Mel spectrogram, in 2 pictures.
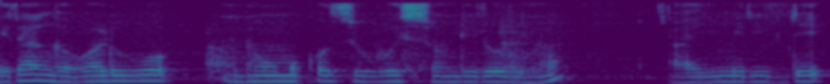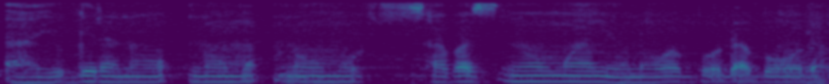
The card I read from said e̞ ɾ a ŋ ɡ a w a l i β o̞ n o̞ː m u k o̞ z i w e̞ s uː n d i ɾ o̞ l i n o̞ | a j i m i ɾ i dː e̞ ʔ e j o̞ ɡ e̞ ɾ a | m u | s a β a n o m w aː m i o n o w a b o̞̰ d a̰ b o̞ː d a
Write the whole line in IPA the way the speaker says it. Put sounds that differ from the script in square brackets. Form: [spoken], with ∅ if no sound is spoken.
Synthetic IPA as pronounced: e̞ ɾ a ŋ ɡ a w a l i [w] o̞ n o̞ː m u k o̞ z i w e̞ s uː n d i ɾ o̞ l i n o̞ | a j i m i ɾ i dː e̞ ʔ [a] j o̞ ɡ e̞ ɾ a | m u | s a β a n o m w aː m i o n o w a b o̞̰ d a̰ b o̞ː d a

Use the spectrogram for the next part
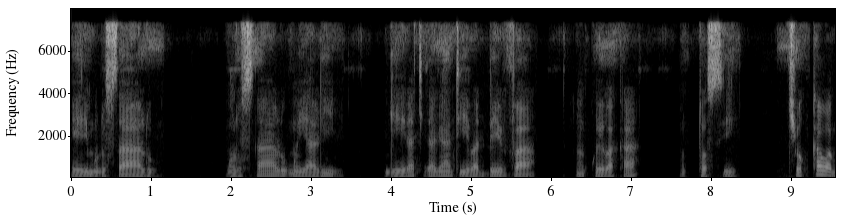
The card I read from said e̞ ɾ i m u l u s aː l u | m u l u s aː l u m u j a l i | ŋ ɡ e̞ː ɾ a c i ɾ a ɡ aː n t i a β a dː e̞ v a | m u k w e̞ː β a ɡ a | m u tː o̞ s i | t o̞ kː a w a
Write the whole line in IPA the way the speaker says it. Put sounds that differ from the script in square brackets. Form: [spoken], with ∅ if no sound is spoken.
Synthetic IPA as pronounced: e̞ ɾ i m u l u s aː l u | m u l u s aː l u m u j a l i | ŋ ɡ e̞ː ɾ a c i ɾ a ɡ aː n t i [e] β a dː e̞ v a | m u k w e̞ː β a [k] a | m u tː o̞ s i | [c] o̞ kː a w a

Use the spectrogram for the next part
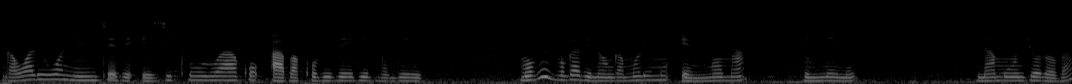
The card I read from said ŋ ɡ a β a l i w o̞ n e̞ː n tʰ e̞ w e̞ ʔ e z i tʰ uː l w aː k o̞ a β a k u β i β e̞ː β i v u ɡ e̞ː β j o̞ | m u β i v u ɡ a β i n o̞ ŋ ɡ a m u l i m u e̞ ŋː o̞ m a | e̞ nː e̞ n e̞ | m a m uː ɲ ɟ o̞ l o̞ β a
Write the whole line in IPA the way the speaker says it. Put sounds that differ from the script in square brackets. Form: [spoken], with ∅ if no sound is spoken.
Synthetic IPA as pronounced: ŋ ɡ a [w] a l i w o̞ n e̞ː n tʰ e̞ [β] e̞ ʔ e z i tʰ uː l w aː k o̞ a β a k u β i β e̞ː β i v u ɡ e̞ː β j o̞ | m u β i v u ɡ a β i n o̞ ŋ ɡ a m u l i m u e̞ ŋː o̞ m a | e̞ nː e̞ n e̞ | [n] a m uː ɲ ɟ o̞ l o̞ β a

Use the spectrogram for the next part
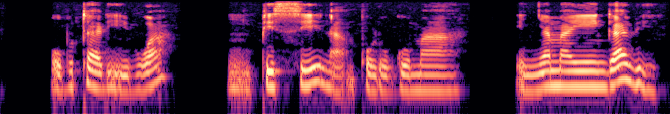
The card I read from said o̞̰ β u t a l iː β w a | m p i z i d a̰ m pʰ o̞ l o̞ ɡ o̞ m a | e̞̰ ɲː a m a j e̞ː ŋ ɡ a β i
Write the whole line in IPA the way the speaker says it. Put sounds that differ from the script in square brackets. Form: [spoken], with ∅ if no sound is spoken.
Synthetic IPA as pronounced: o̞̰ β u t a l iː β w a | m p i [s] i [n] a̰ m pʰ o̞ l o̞ ɡ o̞ m a | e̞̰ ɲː a m a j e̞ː ŋ ɡ a β i

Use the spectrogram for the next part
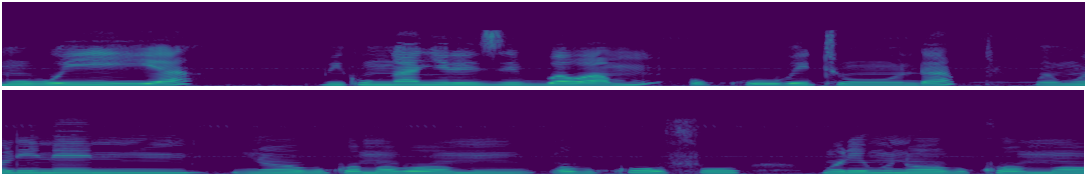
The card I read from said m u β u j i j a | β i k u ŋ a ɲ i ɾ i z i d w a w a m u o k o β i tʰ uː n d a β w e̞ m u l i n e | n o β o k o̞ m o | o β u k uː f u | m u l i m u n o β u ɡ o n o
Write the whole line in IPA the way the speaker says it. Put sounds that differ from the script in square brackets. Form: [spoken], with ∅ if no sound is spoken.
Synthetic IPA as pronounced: m u β u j i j a | β i k u ŋ a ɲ i ɾ i z i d w a w a m u o k [u] β i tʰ uː n d a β w e̞ m u l i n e | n o β [u] k o̞ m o | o β u k uː f u | m u l i m u n o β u [k] o [m] o

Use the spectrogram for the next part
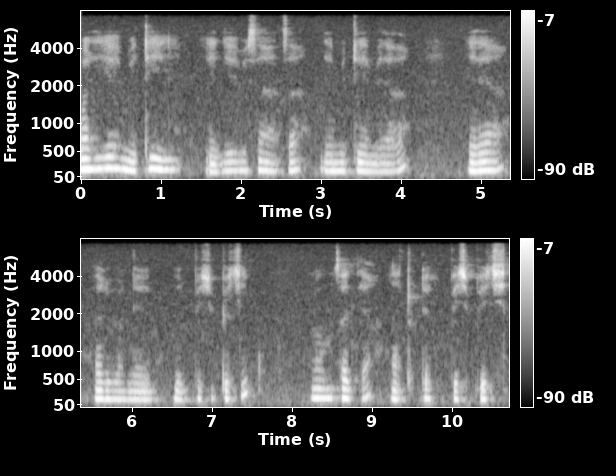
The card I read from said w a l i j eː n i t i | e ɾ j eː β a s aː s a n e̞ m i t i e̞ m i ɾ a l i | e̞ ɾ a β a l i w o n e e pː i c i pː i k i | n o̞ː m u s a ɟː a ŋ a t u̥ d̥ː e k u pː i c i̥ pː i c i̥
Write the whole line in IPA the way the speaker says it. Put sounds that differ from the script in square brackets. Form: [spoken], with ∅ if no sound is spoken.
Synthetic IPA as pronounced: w a l i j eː [m] i t i | e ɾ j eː β [i] s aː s a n e̞ m i t i e̞ m i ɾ a l [a] | e̞ ɾ a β a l i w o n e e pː i c i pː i [c] i | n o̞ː m u s a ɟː a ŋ a t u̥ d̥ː e k u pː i c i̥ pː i c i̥

